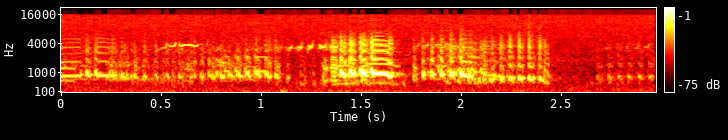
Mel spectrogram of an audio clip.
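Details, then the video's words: Sandhill cranes at sunrise on a frozen wetland roost at Bosque del Apache National Wildlife Refuge, flock awakening and flying out; loud rolling, gargling trumpet calls, one strong burst near the middle over a steady chorus. "Sandhill Cranes at Dawn"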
